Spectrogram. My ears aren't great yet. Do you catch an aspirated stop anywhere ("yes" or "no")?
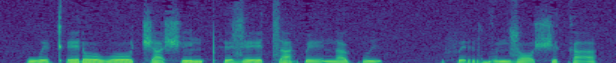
yes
